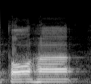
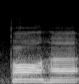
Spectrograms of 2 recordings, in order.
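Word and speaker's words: Taha: Hamim, ya, banyak, ya, Toha, Yasin, ya. Dan ini banyak dalam Al-Quran, ya. Seperti Toha, ya. Kemudian apa? Yasin. Dibacanya bukan toh, dibacanya bukan yes atau yes, bukan.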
